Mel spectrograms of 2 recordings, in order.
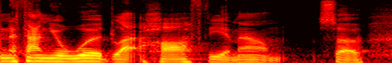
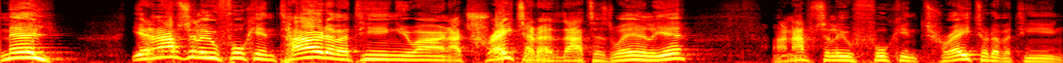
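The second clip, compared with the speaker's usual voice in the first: very loud, pitched-up bellowing tirade; 7 semitones higher, 10 dB louder than usual. Criticising Jake Matthews, in a McGregor impression. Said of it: "McGregor criticising Jake Matthews' impression".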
